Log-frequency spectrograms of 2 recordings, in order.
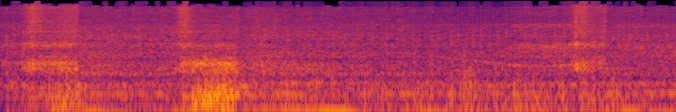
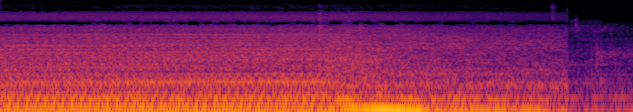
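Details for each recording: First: Car with a newly installed Holley Sniper EFI, idling later after a vacuum leak was found on first start: fairly steady idle with no stumble or hunting, some handling noise around it; normal idle. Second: Car on first start after a Holley Sniper EFI install: uneven, loping idle pulsing about three times a second, then a short rev before it cuts out; unsteady running from a vacuum leak.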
